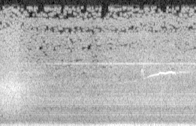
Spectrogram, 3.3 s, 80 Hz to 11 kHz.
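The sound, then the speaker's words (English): Space shuttle Discovery's three main engines give off a deep, continuous roar as they throttle back up, heavy in the low end and steady throughout, with a faint thin whine flickering above the rumble. “Commander Steve Lindsay acknowledging the call from Capcom Charlie Hoba as Discovery's 3 main engines throttle back up.”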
